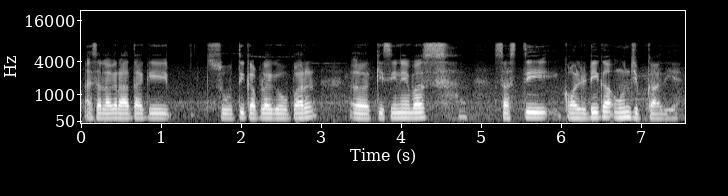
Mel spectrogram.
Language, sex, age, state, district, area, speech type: Urdu, male, 60+, Maharashtra, Nashik, urban, spontaneous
